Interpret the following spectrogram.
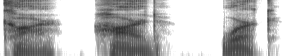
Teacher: In American English, the R is strong. It is not soft. It is not rolled. It is clear and controlled in words like car, hard, work. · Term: The sound of R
